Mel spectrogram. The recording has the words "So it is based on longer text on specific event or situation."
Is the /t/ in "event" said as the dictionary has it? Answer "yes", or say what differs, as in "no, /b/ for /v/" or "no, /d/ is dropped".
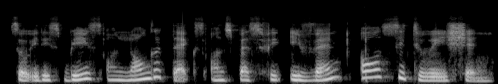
yes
